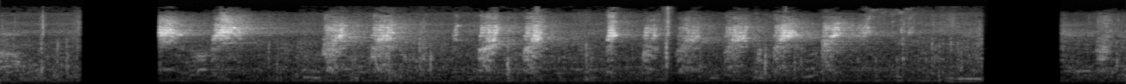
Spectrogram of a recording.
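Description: A baby monkey squeals loudly and repeatedly, close by.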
